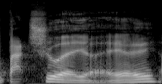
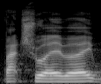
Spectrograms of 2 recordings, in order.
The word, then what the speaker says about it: Batshuayi: Sends on Pedro, sends on Moses, sends on Batshuayi, I believe is the way it is pronounced, Rog. We're waiting for the pronunciation guide from NBC for that, but I believe it will be Batshuayi.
